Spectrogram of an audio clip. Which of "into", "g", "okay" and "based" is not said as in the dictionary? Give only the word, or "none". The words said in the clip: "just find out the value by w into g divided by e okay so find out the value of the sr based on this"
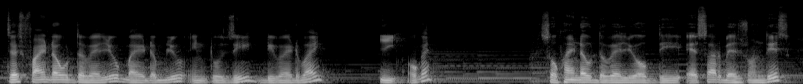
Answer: g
